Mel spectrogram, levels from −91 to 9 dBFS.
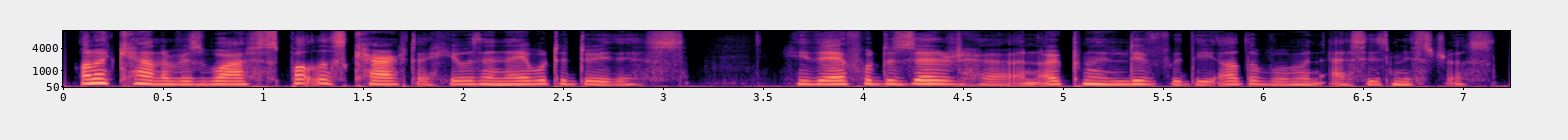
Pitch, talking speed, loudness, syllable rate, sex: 190 Hz, 225 wpm, -20 LUFS, 6.9 syllables/s, female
